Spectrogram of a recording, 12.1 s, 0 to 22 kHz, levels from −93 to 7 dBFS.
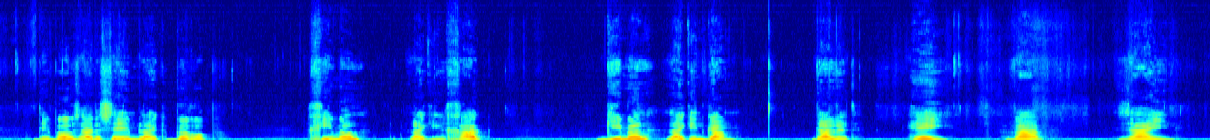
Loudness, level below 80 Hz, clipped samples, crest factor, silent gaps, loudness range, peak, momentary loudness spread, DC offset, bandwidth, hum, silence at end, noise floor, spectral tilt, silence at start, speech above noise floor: -29 LUFS; -60 dBFS; under 0.1%; 18 dB; none; 3 LU; -12 dBFS; 14 LU; 0.2%; over 20 kHz; none; 0.35 s; -64 dBFS; -7 dB/octave; 0.35 s; 36 dB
